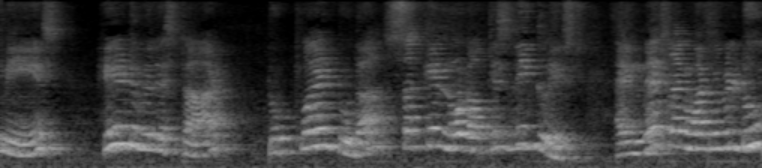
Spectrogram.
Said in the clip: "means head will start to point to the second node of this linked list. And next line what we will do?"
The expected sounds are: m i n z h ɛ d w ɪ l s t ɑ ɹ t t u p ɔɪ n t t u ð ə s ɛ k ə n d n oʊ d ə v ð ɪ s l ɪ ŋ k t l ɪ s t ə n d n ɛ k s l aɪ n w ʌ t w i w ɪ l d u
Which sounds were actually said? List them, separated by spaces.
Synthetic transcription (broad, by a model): m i n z h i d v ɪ l s t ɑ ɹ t t u p ɔɪ n t t u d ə s ɛ k ə n d l oʊ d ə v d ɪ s l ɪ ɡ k l ɪ s t ə n d n ɛ k s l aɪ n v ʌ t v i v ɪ l d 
